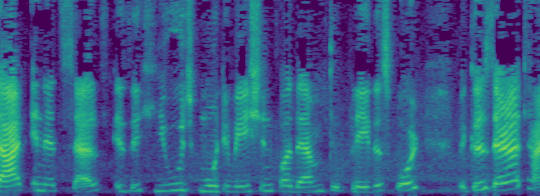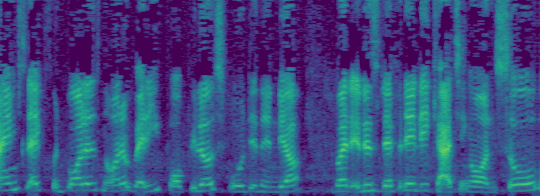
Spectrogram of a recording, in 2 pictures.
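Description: A woman's raised, projected voice with lively intonation at a moderate pace, in a dry sound with no echo. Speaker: football coach, remote interview guest. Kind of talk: interview answer. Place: home room. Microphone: video call.

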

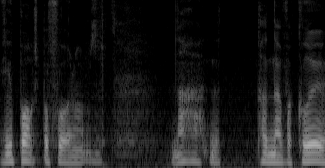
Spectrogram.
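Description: With a Scottish accent, a man speaks very fast in a dark, mellow tone, his intonation flat and monotone. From Scotland, near Edinburgh; Scotland. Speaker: professional boxer. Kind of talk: interview. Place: studio.

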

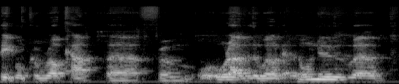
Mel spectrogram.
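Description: Amid light background noise and audible room echo, a man speaks at a fairly low pitch and a fairly slow pace. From UK. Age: 60s. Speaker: YouTuber. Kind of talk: casual livestream chat. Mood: friendly, relaxed. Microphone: webcam.

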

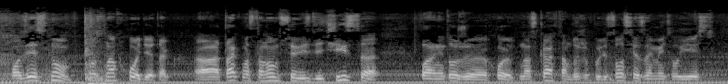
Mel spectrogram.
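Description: A man's voice moves through very wide pitch swings. Noticeable background noise is present. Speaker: worker vlogger. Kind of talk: casual vlog chat. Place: home room. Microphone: phone near.

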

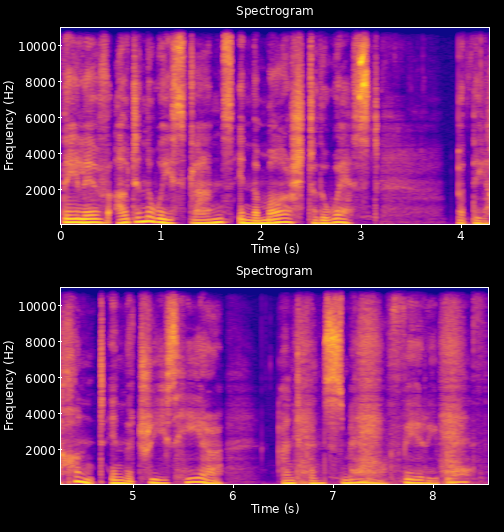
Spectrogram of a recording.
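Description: A woman speaks in a put-on character voice. Her pitch is fairly low and her pace fairly slow. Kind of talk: dark children's story acting. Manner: falsely sweet, scheming, coaxing.

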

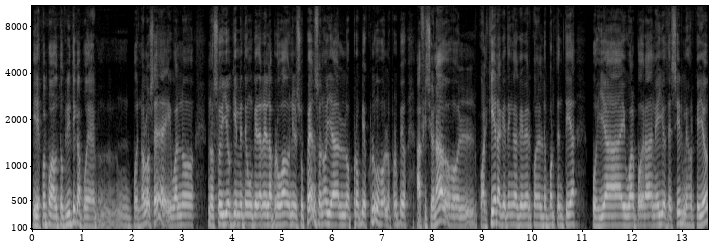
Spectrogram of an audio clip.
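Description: Speaking in a Canarian accent, a man uses a fairly high pitch, a dark, mellow tone, fairly even intonation and a fairly quick pace. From Lanzarote, Canary Islands (Tías); Canary Islands. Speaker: local sports councillor. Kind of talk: interview. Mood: calm, reflective. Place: studio.

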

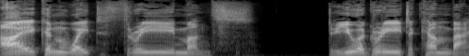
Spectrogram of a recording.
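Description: A man uses a put-on character voice, fairly high in pitch and at a very slow pace. The recording is very clean with a silent background. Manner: angry, stern.

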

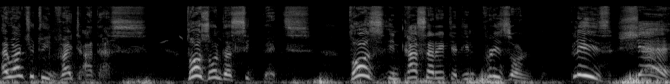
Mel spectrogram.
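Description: The sound is dry with no echo as a man talks at a fairly slow pace over noticeable background noise. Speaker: preacher. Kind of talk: fervent intercessory prayer, rebuking the spirit of fear with repeated petitions. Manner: urgent, insistent repetition of phrases like I come against; stammering, building intensity, mixing in Swahili words. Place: open country.

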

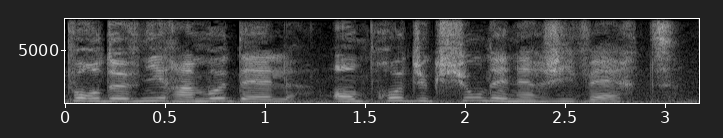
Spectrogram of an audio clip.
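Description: Against noticeable background noise, a woman speaks fairly slowly in a fairly high pitch with fairly even intonation. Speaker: news presenter and reporter voice-over. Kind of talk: documentary news report narration. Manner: formal, measured, steady reporting tone.

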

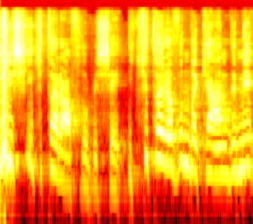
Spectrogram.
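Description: With a quiet background, a woman speaks in an animated tone at a moderate pace, her pitch swinging very widely. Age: 30s. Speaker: lifestyle video host. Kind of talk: video monologue on relationships. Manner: animated, conversational. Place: studio. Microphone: lapel.

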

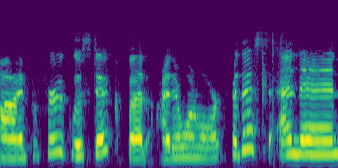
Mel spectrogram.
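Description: The sound is dry with no echo. The pitch swings very widely. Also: woman. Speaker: presenter. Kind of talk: tutorial. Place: home room. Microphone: webcam.

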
